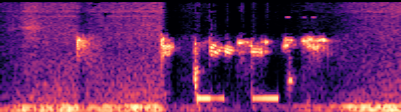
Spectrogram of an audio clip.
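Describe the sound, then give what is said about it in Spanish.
A telephone being dialed: a quick run of short, steady touch-tone beeps at differing pitches, clear over a constant low hum, with no one talking. “No se oye nada vuelve a llama, vuelve a llama.”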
